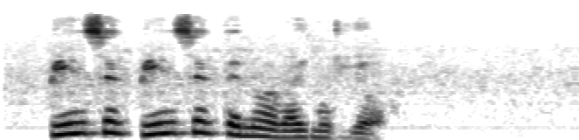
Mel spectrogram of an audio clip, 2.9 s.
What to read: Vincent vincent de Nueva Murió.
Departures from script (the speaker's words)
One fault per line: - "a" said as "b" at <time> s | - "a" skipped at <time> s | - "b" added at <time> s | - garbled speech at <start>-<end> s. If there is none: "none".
none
